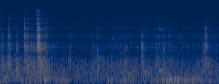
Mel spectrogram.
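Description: A few faint clicks and creaks over a light hiss from the land yacht's Tyvek sail, its battens and its steel frame shifting and flexing in the wind.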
